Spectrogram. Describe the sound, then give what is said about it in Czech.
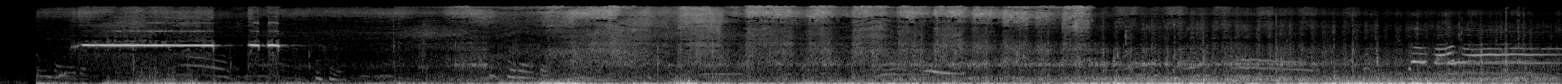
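A miniature steam locomotive on a garden railway in Skalsko, Czech Republic, gives a sharp, steady whistle blast in cold spring air, then chuffs and hisses steam as it approaches, the rumbling puffs growing louder with another short whistle near the end. “Chladný jarní vzduch protne hlasité pískání blížící se lokomotivy.”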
